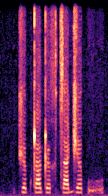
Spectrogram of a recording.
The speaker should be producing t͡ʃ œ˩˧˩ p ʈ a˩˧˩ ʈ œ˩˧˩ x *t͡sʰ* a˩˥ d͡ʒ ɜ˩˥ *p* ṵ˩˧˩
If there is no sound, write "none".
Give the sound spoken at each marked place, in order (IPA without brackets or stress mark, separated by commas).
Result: t͡s, p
